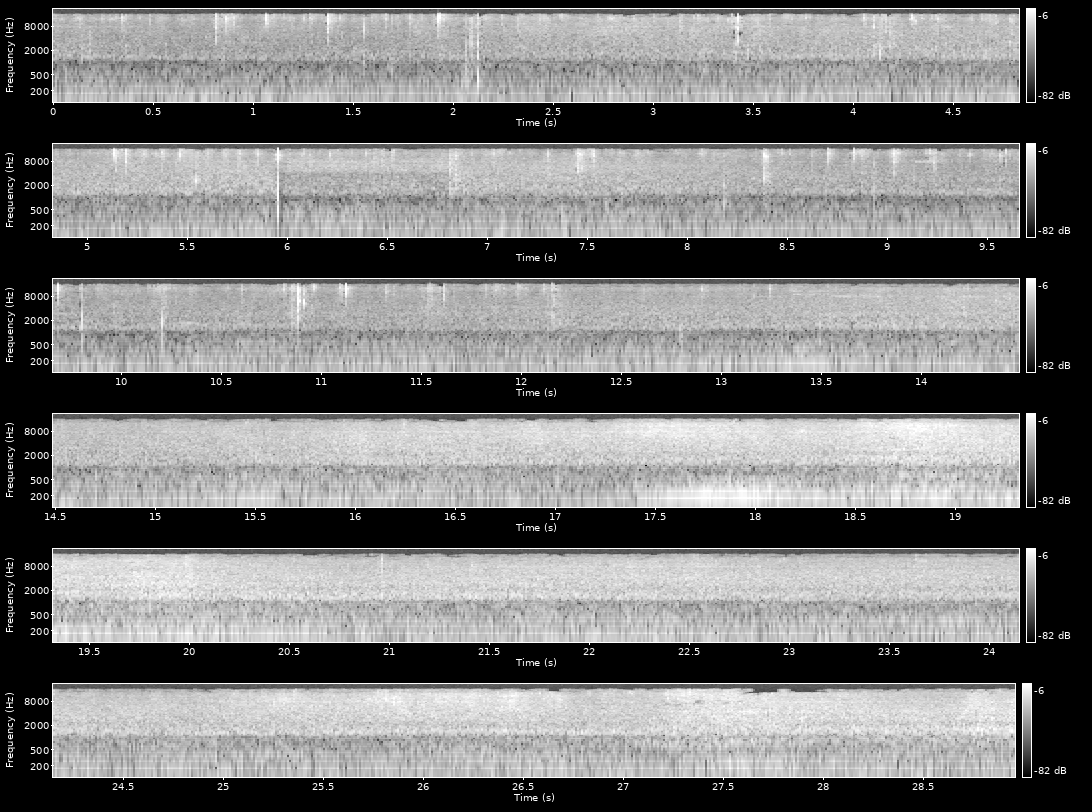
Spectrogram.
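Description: Footsteps tread on a wet paved path.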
